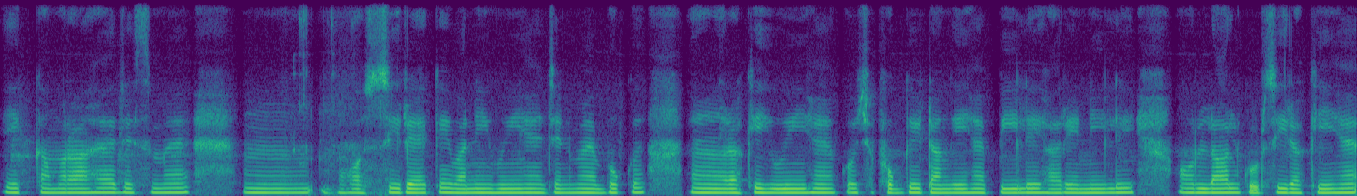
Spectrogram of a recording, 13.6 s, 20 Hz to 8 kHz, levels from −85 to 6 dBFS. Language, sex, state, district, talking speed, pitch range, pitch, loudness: Magahi, female, Bihar, Gaya, 125 wpm, 170-175 Hz, 170 Hz, -17 LUFS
